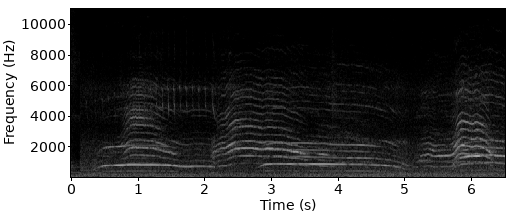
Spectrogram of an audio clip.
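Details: Angry domestic cats meowing loudly: three long, harmonic-rich meows, the first two drawn out about a second and a half each with a falling tail, the last short and sharply rising, over a faint steady hiss.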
